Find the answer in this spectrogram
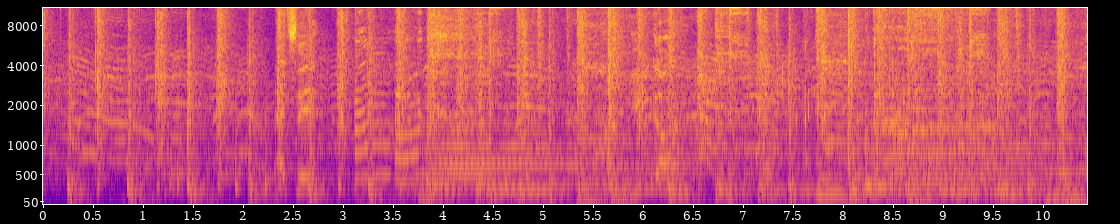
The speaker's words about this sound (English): You guys stomp your feet like that? And let's clap together.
